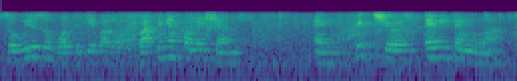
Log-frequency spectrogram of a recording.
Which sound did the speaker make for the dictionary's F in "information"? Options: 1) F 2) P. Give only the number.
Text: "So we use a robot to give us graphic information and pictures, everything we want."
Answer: 2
